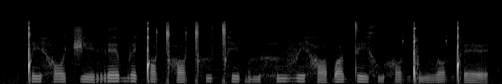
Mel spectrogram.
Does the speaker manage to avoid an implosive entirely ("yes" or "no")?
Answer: no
